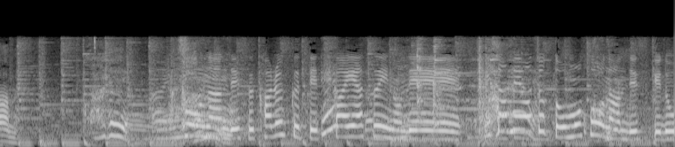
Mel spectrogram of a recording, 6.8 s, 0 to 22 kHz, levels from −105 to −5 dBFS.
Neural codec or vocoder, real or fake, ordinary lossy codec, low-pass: none; real; none; none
